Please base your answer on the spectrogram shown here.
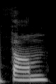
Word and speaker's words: thumb: Don't pronounce hidden letters like B in thumb or K in no.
